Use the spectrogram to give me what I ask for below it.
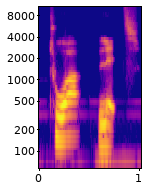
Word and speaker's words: toilette: O i en français, ça se dit wa toilette. OK ?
